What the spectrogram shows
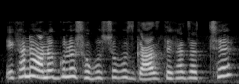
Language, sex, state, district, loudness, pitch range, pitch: Bengali, female, West Bengal, Alipurduar, -16 LUFS, 290-355 Hz, 320 Hz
